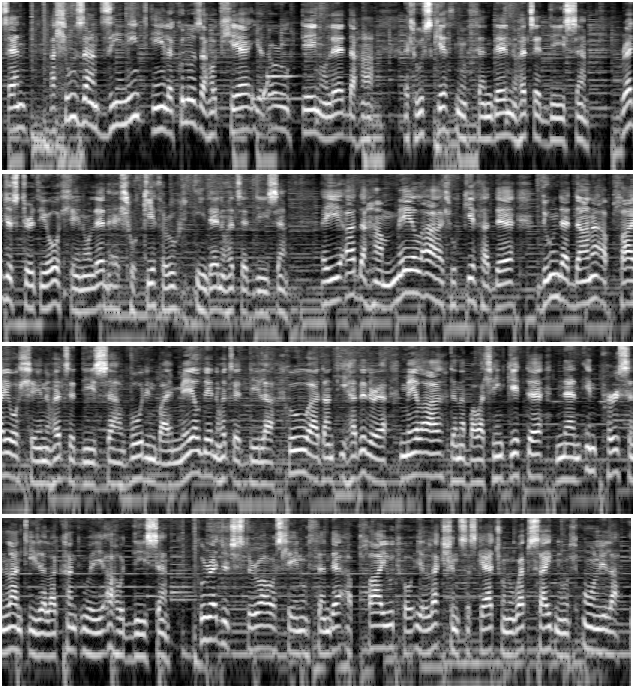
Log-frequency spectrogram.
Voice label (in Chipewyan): radio ad Dene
